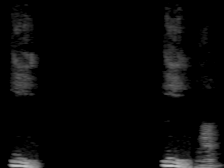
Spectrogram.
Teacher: Kemudian harokat dhammah monyong sempurna u ya gitu.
